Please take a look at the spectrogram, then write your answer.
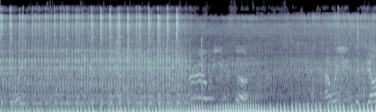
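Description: A motorcycle engine revs and putters nearby while the rider pulls a wheelie, its rapid firing pulses growing louder and more insistent toward the end, with people talking over it throughout.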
